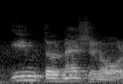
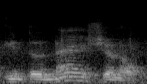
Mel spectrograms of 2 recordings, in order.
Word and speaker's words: international: Thí dụ như vậy, mình nhấn mạnh vần thứ ba national. Thì khi mình đọc là international là mình đã nhấn mạnh vào đầu là mình sai rồi, bây giờ mình sửa lại international.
